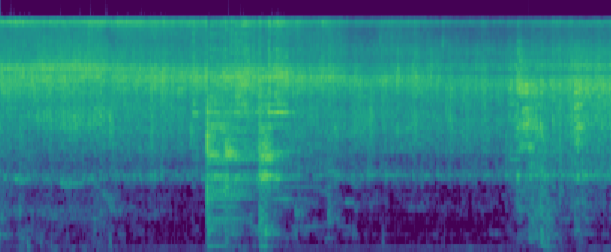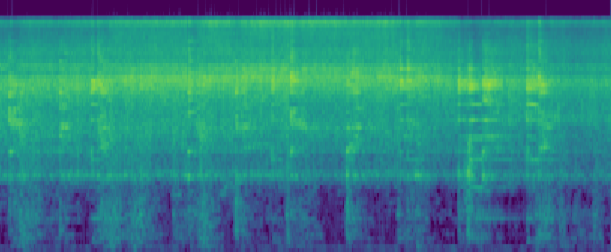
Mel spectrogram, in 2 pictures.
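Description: Chopped okra sizzling in a hot aluminium wok, with a short clatter about two seconds in and, from about four seconds in, a spatula scraping and stirring through it in repeated strokes.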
